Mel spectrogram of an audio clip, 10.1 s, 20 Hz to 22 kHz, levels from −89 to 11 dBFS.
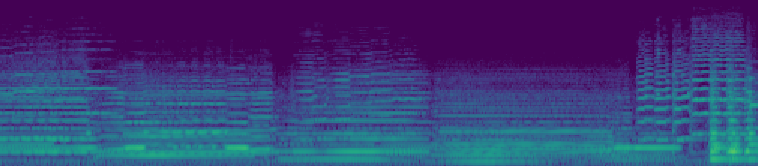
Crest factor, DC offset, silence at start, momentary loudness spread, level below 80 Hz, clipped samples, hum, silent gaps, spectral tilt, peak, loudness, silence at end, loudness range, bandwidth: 22 dB; under 0.1%; 0 s; 14 LU; -64 dBFS; under 0.1%; none; none; -5.5 dB/octave; -10 dBFS; -32 LUFS; 0 s; 6 LU; 14.5 kHz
